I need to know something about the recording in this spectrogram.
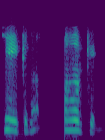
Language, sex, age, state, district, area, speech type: Punjabi, female, 30-45, Punjab, Kapurthala, urban, conversation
